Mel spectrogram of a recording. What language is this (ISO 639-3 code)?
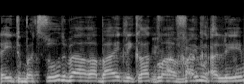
heb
